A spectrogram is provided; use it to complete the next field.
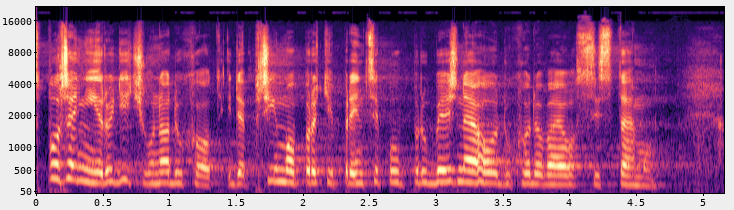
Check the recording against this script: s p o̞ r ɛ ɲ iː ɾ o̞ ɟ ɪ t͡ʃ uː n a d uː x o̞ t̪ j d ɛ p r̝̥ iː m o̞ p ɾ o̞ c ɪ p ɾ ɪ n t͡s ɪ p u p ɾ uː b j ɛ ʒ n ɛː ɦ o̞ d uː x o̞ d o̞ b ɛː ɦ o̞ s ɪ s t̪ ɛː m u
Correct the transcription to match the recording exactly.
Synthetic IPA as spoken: s p o̞ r ɛ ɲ iː ɾ o̞ ɟ ɪ t͡ʃ uː n a d uː x o̞ t̪ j d ɛ p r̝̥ iː m o̞ p ɾ o̞ c ɪ p ɾ ɪ n t͡s ɪ p u p ɾ uː b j ɛ ʒ n ɛː ɦ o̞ d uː x o̞ d o̞ v ɛː ɦ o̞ s ɪ s t̪ ɛː m u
